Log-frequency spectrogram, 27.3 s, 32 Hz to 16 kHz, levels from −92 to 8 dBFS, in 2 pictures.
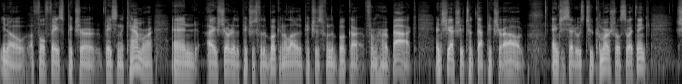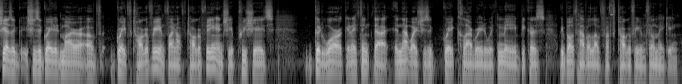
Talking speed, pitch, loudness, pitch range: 200 wpm, 75 Hz, -26 LUFS, 70-85 Hz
